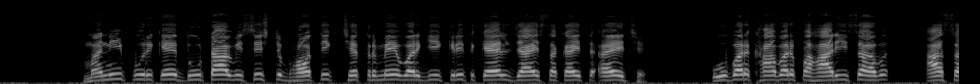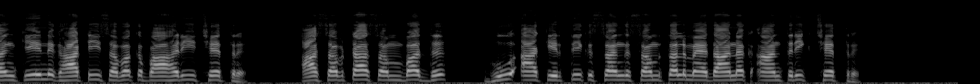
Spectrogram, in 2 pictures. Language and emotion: Maithili, neutral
